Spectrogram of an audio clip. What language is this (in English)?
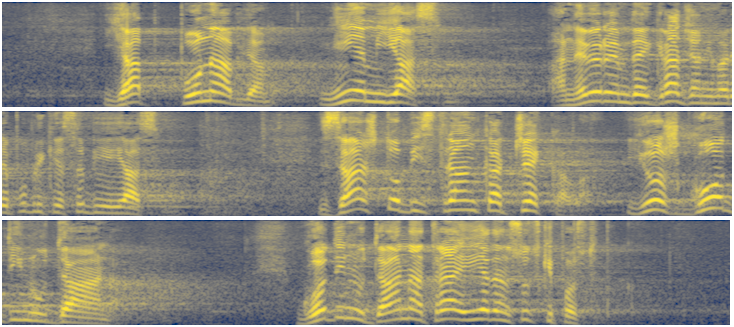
Serbian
